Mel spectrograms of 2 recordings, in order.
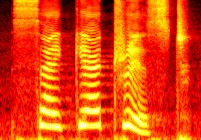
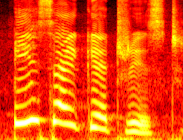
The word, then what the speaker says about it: psychiatrist: Likewise we have साइकियाट्रिस्ट, we have साइकियाट्रिस्ट। Here also we डू not pronunciate पी साइकियाट्रिस्ट, no never, we will pronunciate साइकियाट्रिस्ट।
